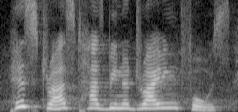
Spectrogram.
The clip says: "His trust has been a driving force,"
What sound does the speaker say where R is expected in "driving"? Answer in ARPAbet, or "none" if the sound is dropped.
R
